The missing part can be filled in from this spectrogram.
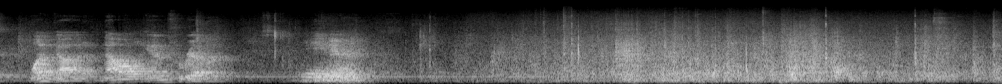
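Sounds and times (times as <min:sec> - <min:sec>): congregation rustling and shuffling: 0:00.0 - 0:10.0.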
